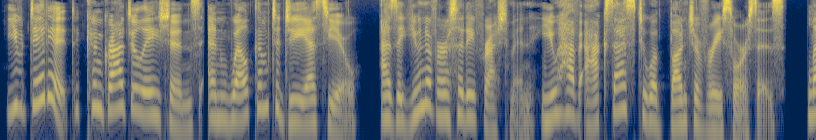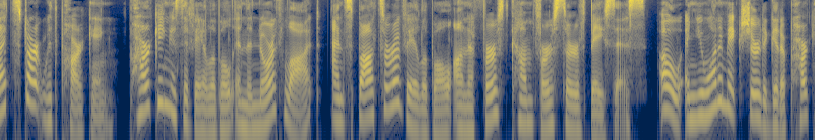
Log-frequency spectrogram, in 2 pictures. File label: Elearning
